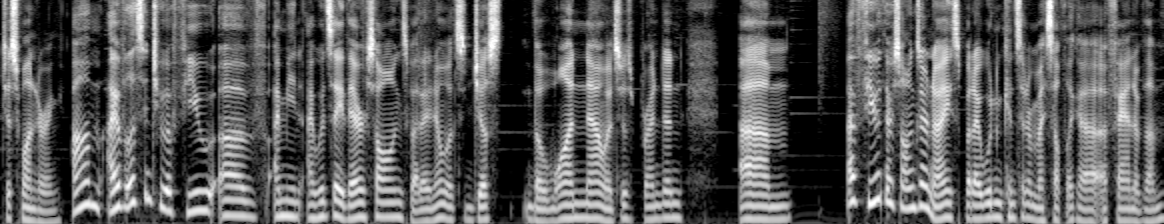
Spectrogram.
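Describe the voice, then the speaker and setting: With music playing in the background, the speaker moves at a moderate pace with ordinary pitch variation. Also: man, medium pitch for a man. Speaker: ASMR artist. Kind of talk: casual talk to camera, Q and A answers.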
